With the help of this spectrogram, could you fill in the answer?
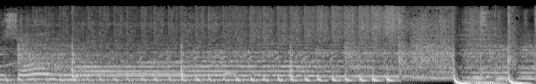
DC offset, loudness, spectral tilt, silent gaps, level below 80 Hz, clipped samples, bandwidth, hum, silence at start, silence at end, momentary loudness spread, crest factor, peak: under 0.1%; -14 LUFS; -4.5 dB/octave; none; -20 dBFS; under 0.1%; 17 kHz; none; 0 s; 0 s; 4 LU; 12 dB; 0 dBFS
